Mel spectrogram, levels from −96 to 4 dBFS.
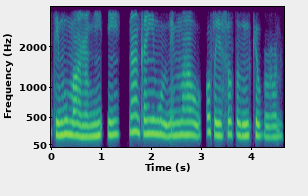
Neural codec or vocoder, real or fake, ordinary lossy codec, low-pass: autoencoder, 44.1 kHz, a latent of 192 numbers a frame, MeloTTS; fake; none; 3.6 kHz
